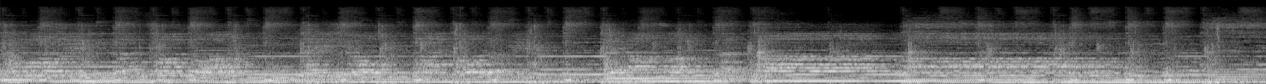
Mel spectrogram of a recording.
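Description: A group of voices singing a gospel song together, with a regular beat underneath.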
